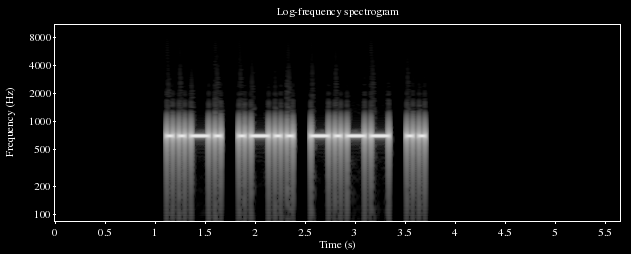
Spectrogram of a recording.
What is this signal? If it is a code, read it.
Morse code, heard as a keyed tone, about 20 wpm, 700 Hz. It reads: FLYI
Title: Build A Word - 2 Letters At A Time - 6-Letter Words - 20wpm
